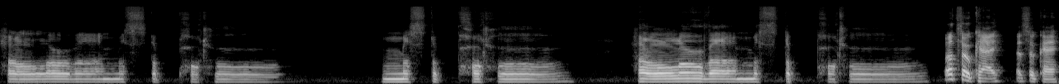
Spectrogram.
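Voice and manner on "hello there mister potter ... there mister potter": low, very slow drawl with crisp t's. Warming up a requested impression, repeating the line, slow Snape impression with crisp T's. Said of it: "You do Snape slowly and pronounce T's a lot".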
